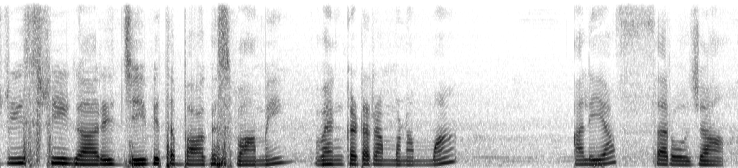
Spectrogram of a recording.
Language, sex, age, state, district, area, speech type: Telugu, female, 30-45, Andhra Pradesh, Kadapa, rural, spontaneous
